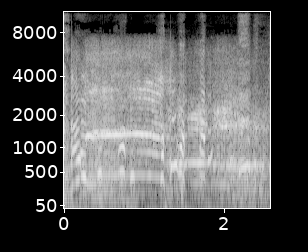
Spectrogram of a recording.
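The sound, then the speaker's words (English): A Dorset Horn lamb bleats in a few wavering, nasal cries, loud and tremulous, with people talking nearby. “It's a Dorset Horn lamb, and these are a breed of sheep that lamb at very early.”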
